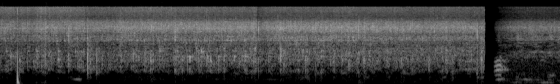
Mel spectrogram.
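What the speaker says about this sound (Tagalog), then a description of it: "Ipa-fry lang po natin yung ating chicken." Chicken pieces fry in hot oil in a pan with a loud, dense, continuous sizzle. A brief clatter comes near the end, and there is no talking.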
